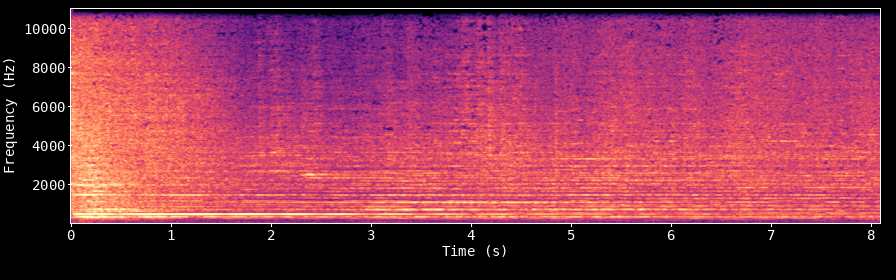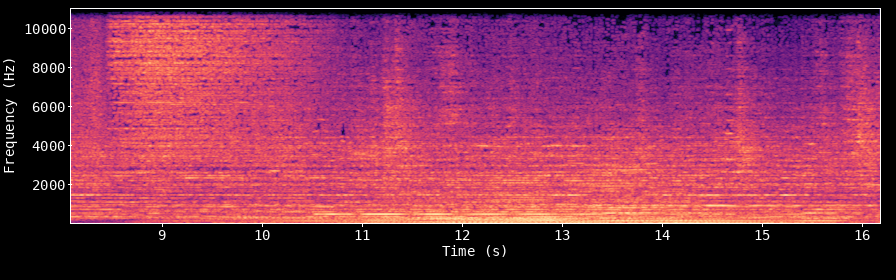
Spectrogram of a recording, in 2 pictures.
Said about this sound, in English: what Adams calls a cloud of noise produced by the percussionists as they scrape on a variety of metallic objects like cowbells, automobile brake drums, and sizzle cymbals. These sounds are amplified and manipulated by the sound designer.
